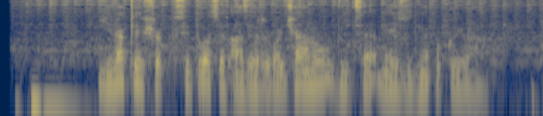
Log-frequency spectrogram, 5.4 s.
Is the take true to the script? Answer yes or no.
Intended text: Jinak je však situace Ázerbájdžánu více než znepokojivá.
yes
